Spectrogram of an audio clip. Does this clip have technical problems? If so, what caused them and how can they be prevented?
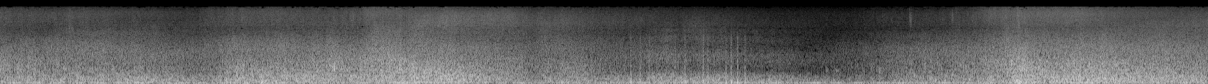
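Yes. A train of clicks runs from 6.31 to 7.46 s. It is about ten similar pulses at roughly 8.8 per second, unevenly spaced, standing around 10 dB above the sound. The likely cause is interference from nearby equipment, a faulty connection or an unsteady power supply injecting repeated pulses into the signal path. To prevent it, secure and check all cables, use a clean power source, and keep the recording chain away from other electronics.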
